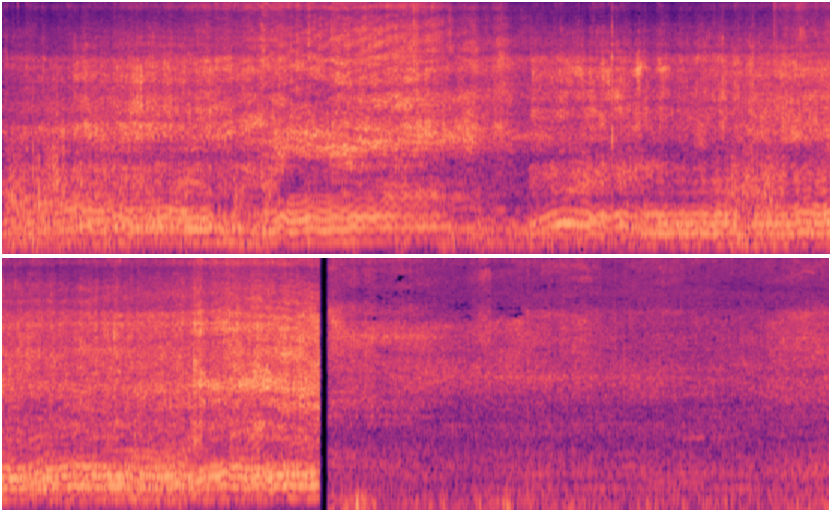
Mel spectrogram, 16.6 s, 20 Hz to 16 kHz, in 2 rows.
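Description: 1600cc off-road race buggy engines racing, several at once, their pitch rising and falling as they rev through the corners. About eleven seconds in the sound cuts off abruptly to a much quieter background hum.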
